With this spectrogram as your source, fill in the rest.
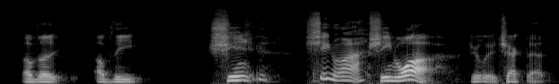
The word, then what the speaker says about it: Xinhua: believe everything i read in wikipedia told you xinhua's a ministry level institution okay enough of all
